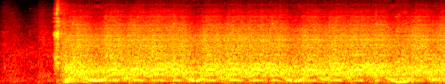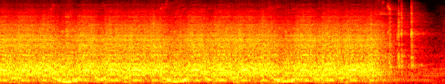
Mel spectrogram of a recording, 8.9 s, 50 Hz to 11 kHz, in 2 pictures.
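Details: 1951/1952 Farmall Cub, sat about 15 years; with spark now strong, about eight seconds of steady cranking with even chugs near 170/min and no firing; compression too low to start.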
